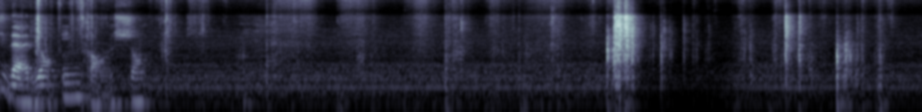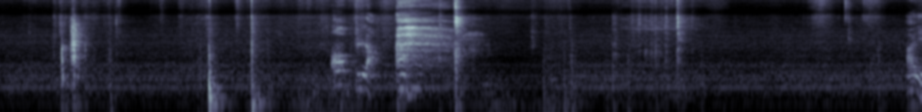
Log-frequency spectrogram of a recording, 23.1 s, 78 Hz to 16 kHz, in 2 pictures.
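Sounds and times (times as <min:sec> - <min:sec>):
cards shuffled by hand: 0:01.9 - 0:02.6, 0:19.2 - 0:20.3.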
